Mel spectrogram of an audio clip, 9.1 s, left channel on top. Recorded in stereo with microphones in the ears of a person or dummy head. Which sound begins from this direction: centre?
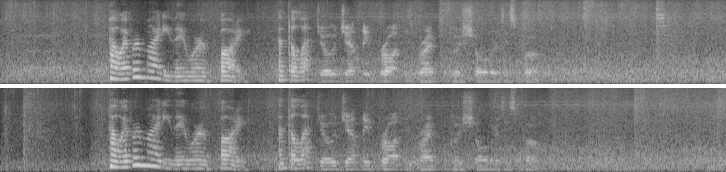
A woman speaking, at 1.4 s.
